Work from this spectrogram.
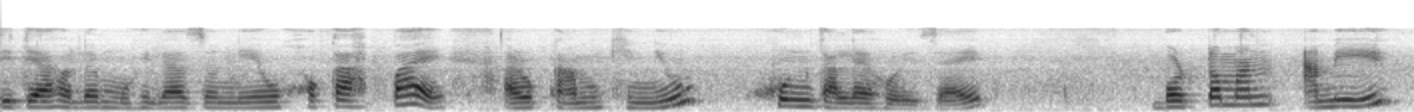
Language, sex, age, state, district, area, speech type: Assamese, female, 60+, Assam, Darrang, rural, spontaneous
